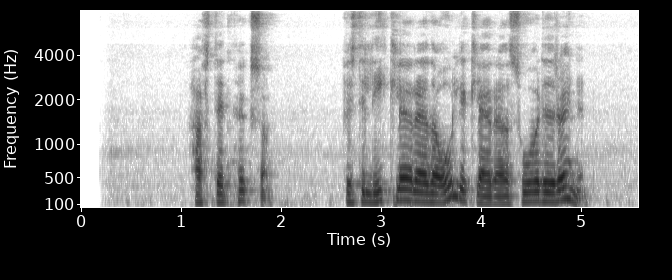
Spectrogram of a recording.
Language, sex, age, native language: Icelandic, male, 30-39, Icelandic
